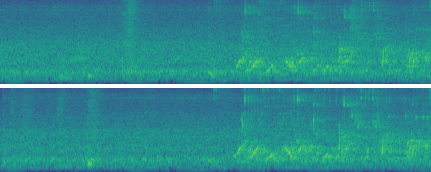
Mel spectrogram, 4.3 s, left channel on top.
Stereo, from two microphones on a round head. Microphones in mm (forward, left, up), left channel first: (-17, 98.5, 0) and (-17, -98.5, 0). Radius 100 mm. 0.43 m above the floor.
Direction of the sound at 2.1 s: 35° right (ahead or behind).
